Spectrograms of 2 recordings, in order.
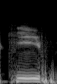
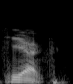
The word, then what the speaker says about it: Kyiv: I mean, you call the capital Kyiv, not Kiev.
